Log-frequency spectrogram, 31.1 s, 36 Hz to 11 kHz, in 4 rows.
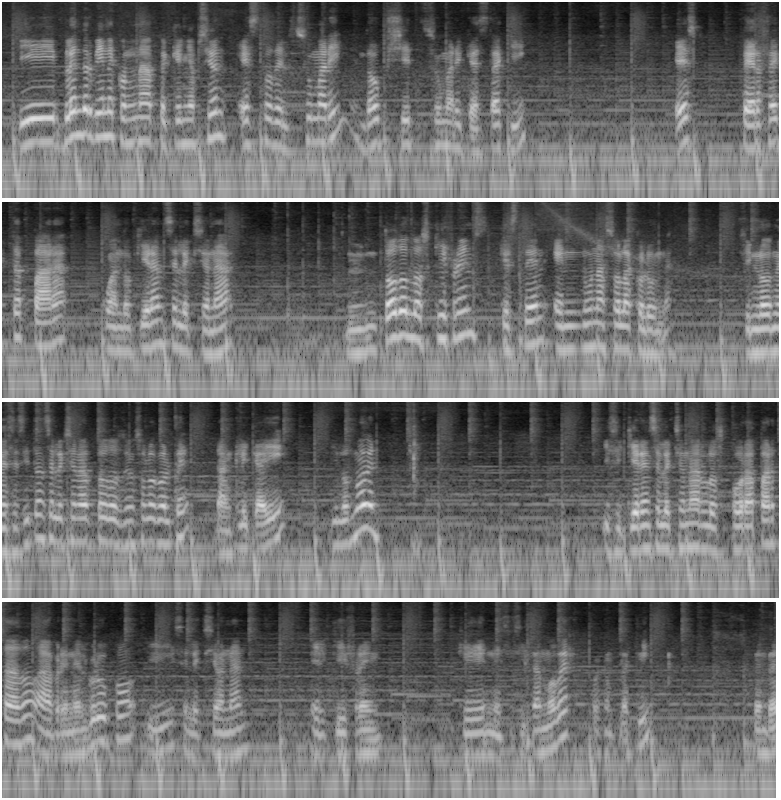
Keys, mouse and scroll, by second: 6.5 click, 7.5 click, 8.7 click, 9.7 click, 10.7 click, 17.3 click, 18.2 g, 24.0 click, 25.4 click, 28.4 g, 29.6 click, 30.4 g.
